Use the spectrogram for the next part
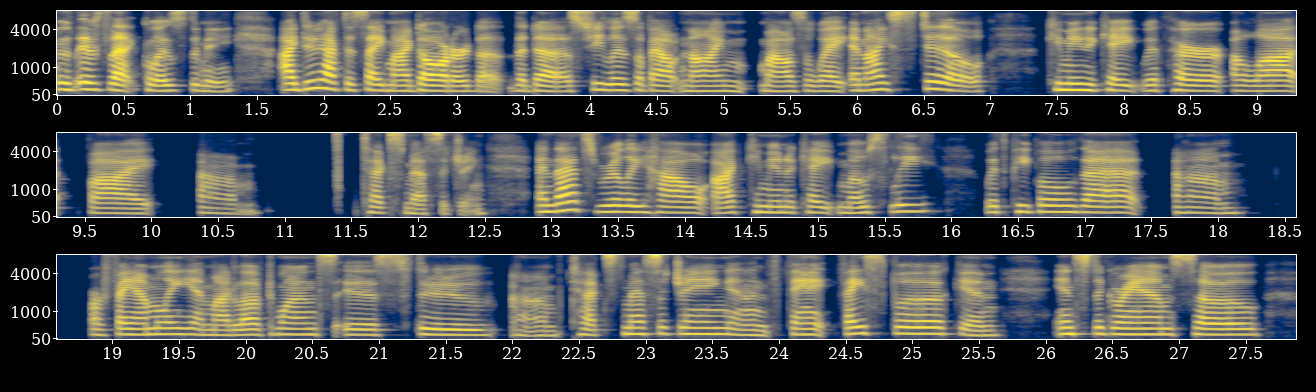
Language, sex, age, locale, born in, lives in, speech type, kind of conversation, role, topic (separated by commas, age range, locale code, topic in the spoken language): English, female, 70-74, en-US, United States, United States, conversation, unstructured, none, How do you balance digital and face-to-face communication with the people you love?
